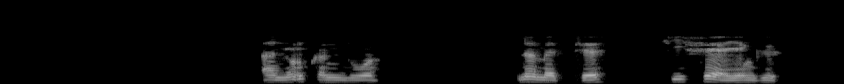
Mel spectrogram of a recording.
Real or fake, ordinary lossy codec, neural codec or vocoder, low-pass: real; MP3, 24 kbps; none; 3.6 kHz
